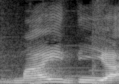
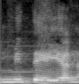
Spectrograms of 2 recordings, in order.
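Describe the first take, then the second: First: The first syllable sounds like 'my'. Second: The first syllable does not sound like 'my'. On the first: The speaker calls it right. "Yung pronunciation pala nitong Midea ay Midea" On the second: The speaker calls it wrong. "at hindi Medea na alam nating lahat"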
